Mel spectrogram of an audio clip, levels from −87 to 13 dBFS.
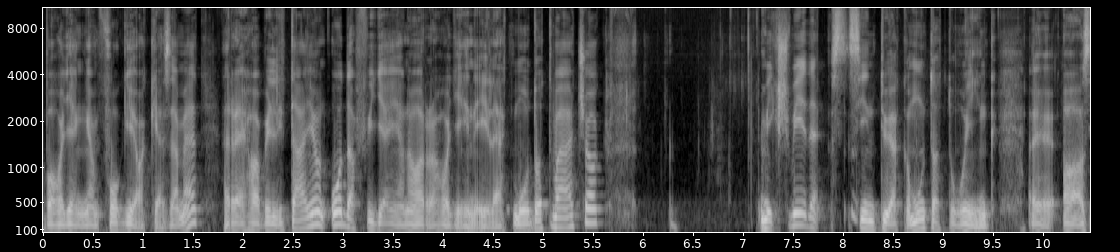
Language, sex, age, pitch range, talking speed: Hungarian, male, 50-69, 95-125 Hz, 110 wpm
